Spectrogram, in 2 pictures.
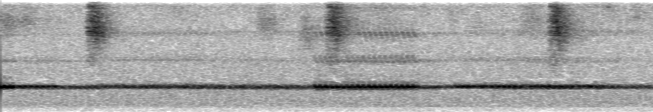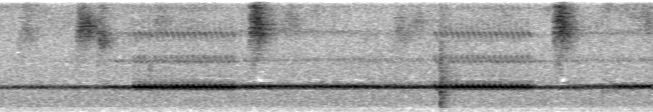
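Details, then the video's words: Crickets chirping in grass on a warm summer night in Bulgaria, recorded with a surround microphone: a steady high-pitched continuous trill with gently swelling loudness, plus faint brief high ticks scattered through. "Cricket Sounds - Crickets Chirping at Night"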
